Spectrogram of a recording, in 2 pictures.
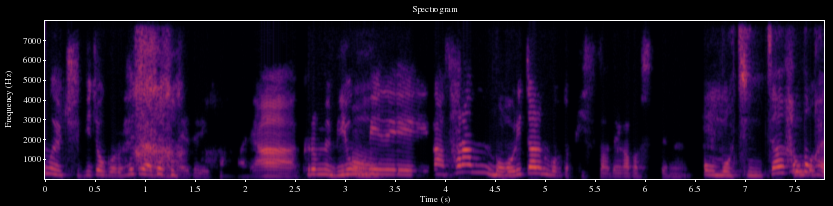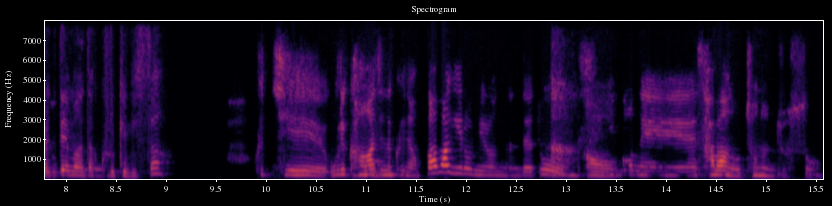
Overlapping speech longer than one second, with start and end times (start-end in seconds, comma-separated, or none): none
